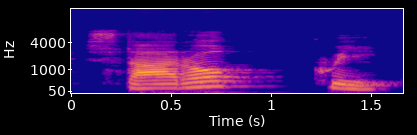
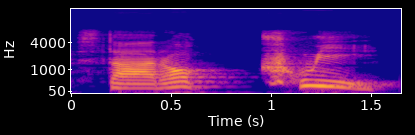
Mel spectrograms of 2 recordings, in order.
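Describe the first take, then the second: First: The k sound before qui is held long. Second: The k sound before qui is short. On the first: The speaker calls it right. "Double Q" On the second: The speaker calls it wrong. "That's not a double Q. That's nothing"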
